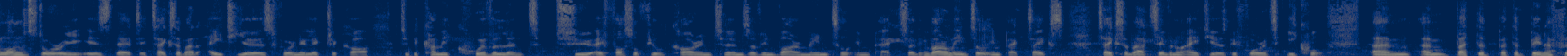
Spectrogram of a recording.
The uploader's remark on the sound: Live from Cape Town, where AutoTrader is hosting their hybrid survey, alongside a bunch of really cool EVs from various manufacturers.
